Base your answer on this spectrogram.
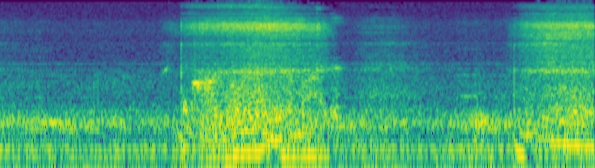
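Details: Girlfriend (jokingly called a panther) snoring while asleep, before waking: loud, harsh rasping breaths with a hissing edge, about two snoring breaths in six seconds, over steady background noise.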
